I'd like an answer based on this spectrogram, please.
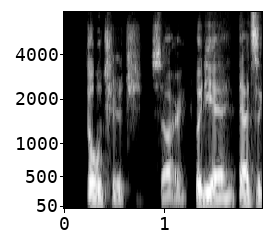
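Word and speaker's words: Dulcich: How you pronounce his name? Dolchich, sorry.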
